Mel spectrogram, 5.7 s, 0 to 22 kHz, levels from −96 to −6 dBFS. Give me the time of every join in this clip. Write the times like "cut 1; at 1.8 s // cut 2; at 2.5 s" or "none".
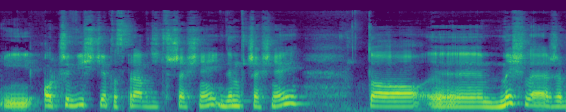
cut 1; at 1.1 s // cut 2; at 2.4 s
